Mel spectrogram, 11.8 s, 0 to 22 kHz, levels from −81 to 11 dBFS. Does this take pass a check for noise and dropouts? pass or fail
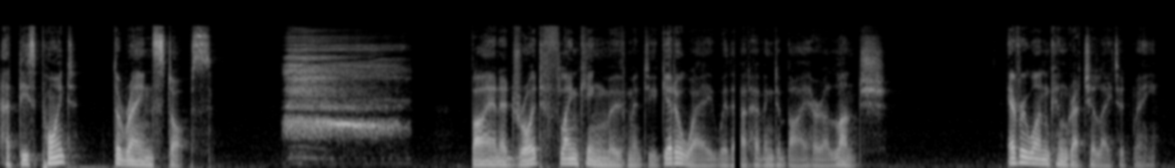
fail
